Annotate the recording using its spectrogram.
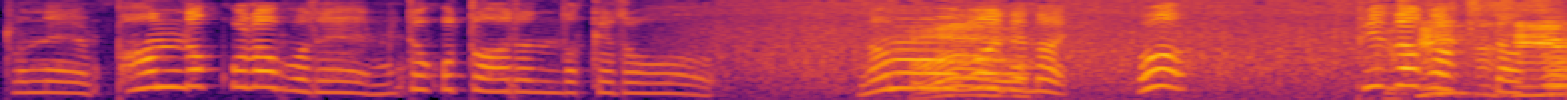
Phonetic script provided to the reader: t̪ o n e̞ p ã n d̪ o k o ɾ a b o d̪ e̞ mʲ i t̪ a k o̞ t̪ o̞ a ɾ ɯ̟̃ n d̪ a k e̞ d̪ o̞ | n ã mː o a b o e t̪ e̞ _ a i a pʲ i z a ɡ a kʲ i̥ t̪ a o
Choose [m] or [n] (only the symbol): n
